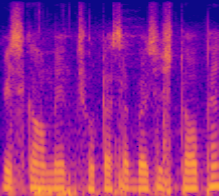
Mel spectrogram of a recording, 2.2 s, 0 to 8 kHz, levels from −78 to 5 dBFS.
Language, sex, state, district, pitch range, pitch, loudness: Hindi, male, Bihar, Darbhanga, 120-130 Hz, 125 Hz, -16 LUFS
